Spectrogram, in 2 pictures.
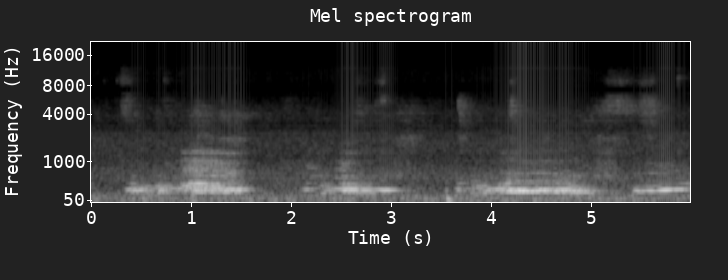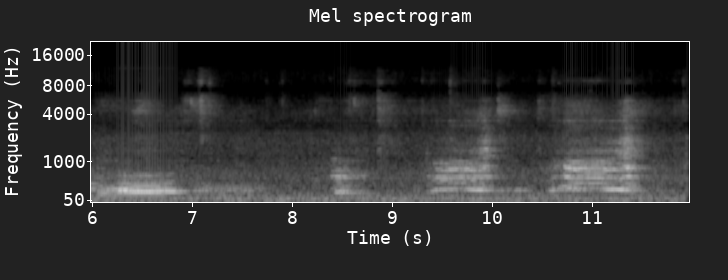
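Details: Lion producing a series of short, deep grunting roars, roughly one every second or two, some rougher and longer than others, with brief silences between bursts.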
